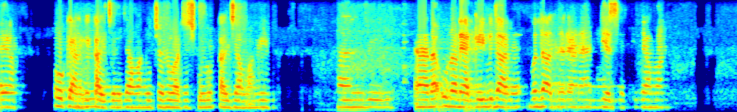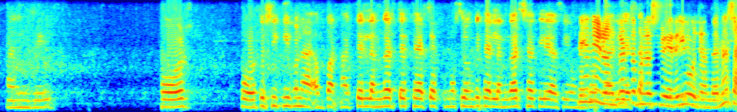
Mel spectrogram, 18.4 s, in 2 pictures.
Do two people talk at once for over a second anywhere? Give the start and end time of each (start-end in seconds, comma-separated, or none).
none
